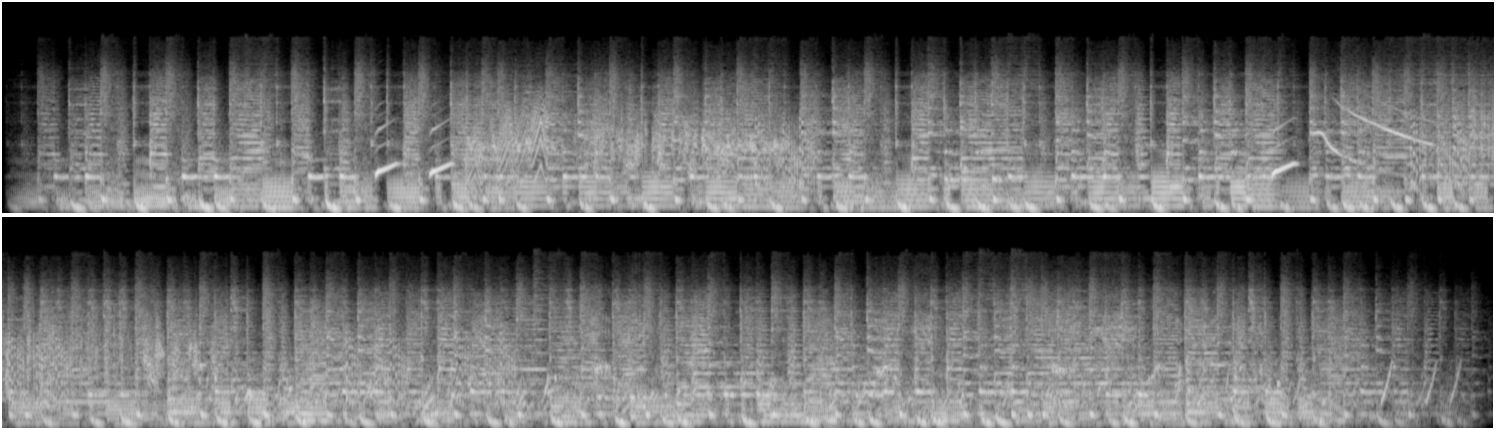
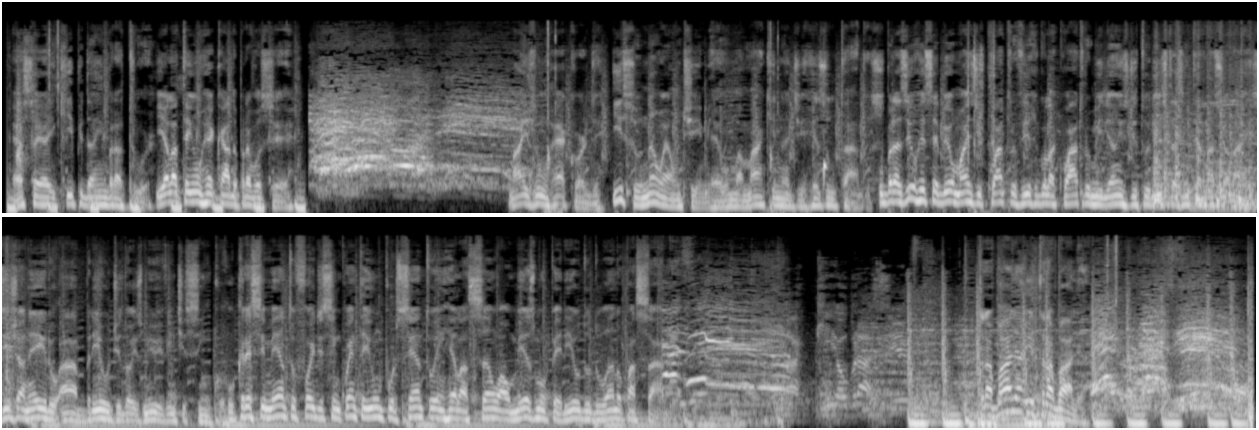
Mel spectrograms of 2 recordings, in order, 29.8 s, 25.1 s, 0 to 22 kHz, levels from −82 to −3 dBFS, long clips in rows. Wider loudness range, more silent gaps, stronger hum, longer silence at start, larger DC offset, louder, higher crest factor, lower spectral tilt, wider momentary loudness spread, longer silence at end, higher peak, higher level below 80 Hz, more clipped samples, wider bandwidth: about the same, 2 LU vs 4 LU; neither; neither; about the same, 0.1 s vs 0.05 s; neither; about the same, -17 LUFS vs -18 LUFS; about the same, 14 dB vs 16 dB; about the same, -5 dB/octave vs -4.5 dB/octave; second, 4 LU vs 9 LU; first, 0.15 s vs 0 s; about the same, -4 dBFS vs -2 dBFS; about the same, -30 dBFS vs -26 dBFS; neither; second, 12.5 kHz vs 16 kHz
